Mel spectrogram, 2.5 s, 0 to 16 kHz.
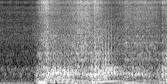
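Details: Nissan 300ZX twin turbo after long storage, following shifter bracket mod and fuel filter relocation: quick rev to a deep, clean exhaust note that rises and settles evenly; idle good, some ticking noted, exhaust healthy.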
